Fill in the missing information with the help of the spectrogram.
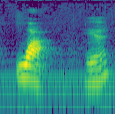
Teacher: Jadi saat kita mempraktekkan huruf wa, bahwasanya kalau kita mengucapkan wa itu tidak saling bertemu. Jadi bibirnya ini mengumpul tetapi tidak saling merapat.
